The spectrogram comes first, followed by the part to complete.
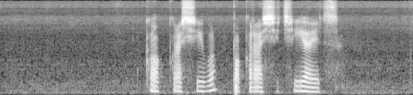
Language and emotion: Russian, neutral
